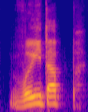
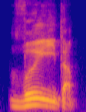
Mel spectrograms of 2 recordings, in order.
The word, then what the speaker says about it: võidab: And võidab. I think you guys have in Portuguese the sound also, so Ö. it's like võidab, Weed. võidab. You can pronounce the the a, võidab.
